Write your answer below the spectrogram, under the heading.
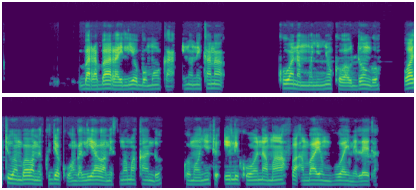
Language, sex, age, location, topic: Swahili, male, 18-24, Kisumu, health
